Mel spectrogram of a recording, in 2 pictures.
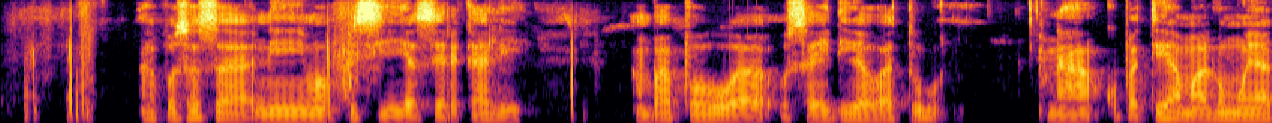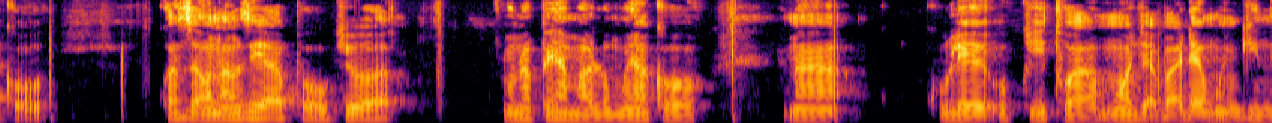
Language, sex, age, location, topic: Swahili, male, 18-24, Wajir, government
